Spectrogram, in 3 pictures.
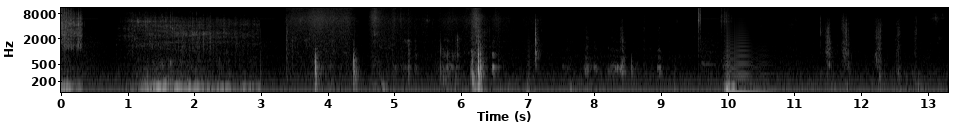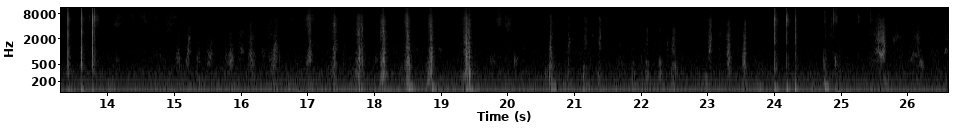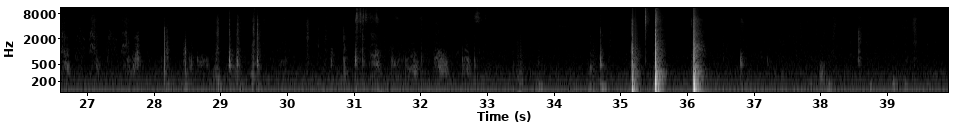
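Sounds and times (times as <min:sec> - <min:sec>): faint low hum: 0:00.0 - 0:17.9.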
